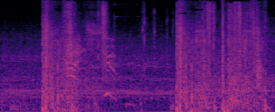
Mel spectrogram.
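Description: Rifle shots crack out at rabbits in Red Dead Redemption, two loud, close reports spaced over a second apart with short echoing tails over a low outdoor ambience.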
